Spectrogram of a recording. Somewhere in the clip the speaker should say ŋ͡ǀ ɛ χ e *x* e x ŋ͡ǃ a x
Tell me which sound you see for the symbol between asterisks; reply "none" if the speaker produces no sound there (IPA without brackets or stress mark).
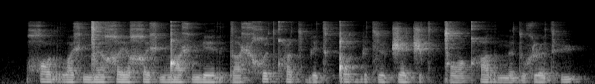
χ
